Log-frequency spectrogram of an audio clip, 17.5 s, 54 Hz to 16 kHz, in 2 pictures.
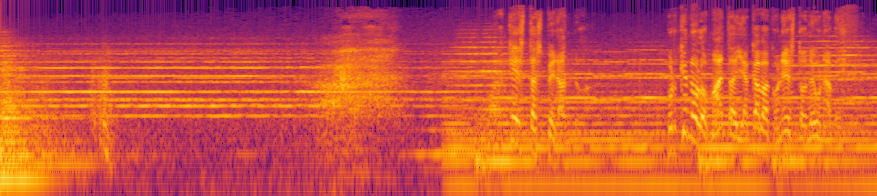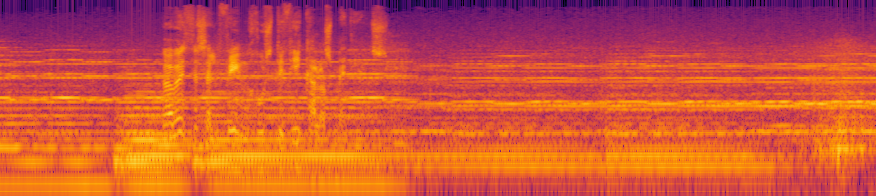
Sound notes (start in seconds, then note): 3.1 Ramirez sighs; 13.5 suspenseful orchestral music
